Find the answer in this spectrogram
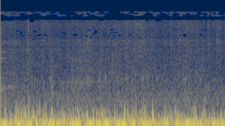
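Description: Steady low rumble of a Jeep Wrangler in motion, heard from inside the cabin: engine and tyre noise while driving on an unpaved dirt road.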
